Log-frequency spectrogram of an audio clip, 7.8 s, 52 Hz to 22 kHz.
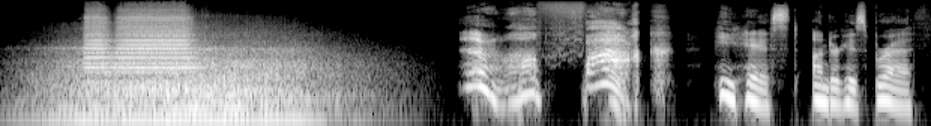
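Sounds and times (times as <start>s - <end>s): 
low traffic rumble: 0.0s - 3.5s
loud car horn blaring: 0.6s - 1.9s
person sighing or muttering: 3.8s - 5.6s
speech: 4.0s - 5.3s, 6.0s - 7.7s.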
